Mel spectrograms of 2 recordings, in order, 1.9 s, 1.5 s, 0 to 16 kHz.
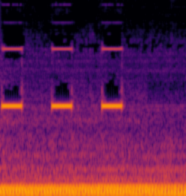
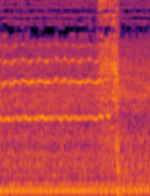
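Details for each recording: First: Mercedes M276 (2011-2015 E350/C350/ML350/GLK350) after replacing failed external PCV valve housing (part a276 010 03 31), next day after 30-minute test drive, check engine light gone; chimes then smooth even hum, whine gone; normal running. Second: Warm 2011-2015 Mercedes M276 V6, which went into limp mode: a steady, high-pitched, multi-tone whine over a smooth idle that disappears when the oil cap is removed; this points to a failed PCV valve or diaphragm in the external housing.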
